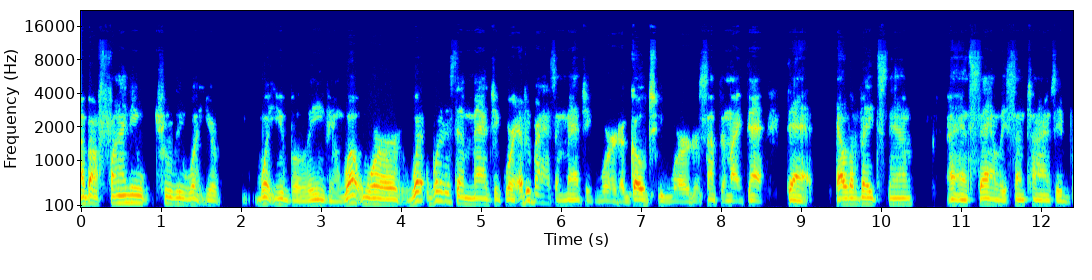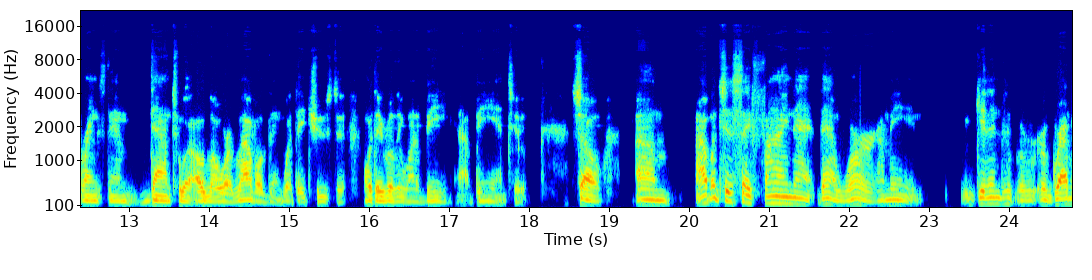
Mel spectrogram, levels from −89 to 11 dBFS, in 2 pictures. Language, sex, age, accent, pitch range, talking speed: English, male, 30-49, American, 95-125 Hz, 180 wpm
